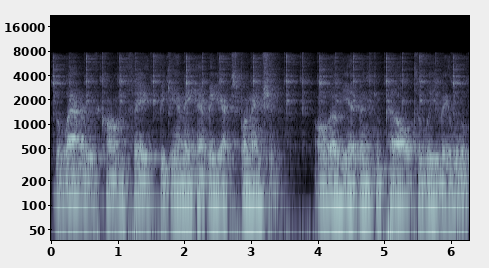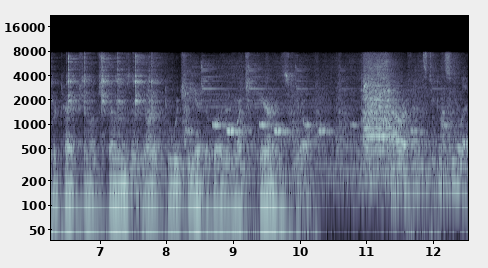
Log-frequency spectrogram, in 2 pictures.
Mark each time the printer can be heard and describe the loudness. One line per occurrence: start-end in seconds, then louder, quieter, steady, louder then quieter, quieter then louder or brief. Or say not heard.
7.5-12.4 louder.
